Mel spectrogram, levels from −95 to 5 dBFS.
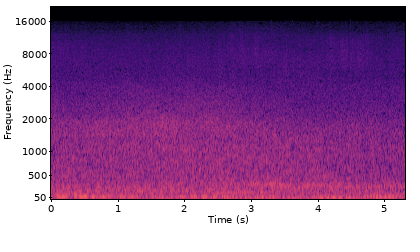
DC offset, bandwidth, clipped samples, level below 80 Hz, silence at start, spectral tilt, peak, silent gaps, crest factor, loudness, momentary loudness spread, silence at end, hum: under 0.1%; 16.5 kHz; under 0.1%; -40 dBFS; 0 s; -5 dB/octave; -24 dBFS; none; 12 dB; -37 LUFS; 2 LU; 0 s; none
